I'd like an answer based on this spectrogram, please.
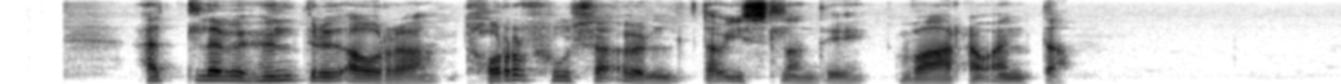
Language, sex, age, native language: Icelandic, male, 30-39, Icelandic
